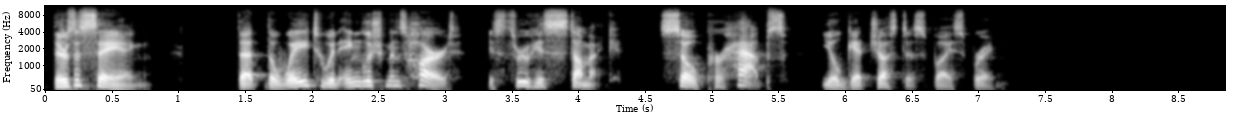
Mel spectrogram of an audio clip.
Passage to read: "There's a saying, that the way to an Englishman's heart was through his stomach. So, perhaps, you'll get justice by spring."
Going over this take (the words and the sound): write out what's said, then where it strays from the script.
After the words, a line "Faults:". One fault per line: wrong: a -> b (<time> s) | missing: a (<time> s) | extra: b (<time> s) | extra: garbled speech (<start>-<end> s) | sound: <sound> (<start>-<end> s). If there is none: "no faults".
"There's a saying, that the way to an Englishman's heart is through his stomach. So, perhaps, you'll get justice by spring."
Faults:
wrong: was -> is (3.3 s)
